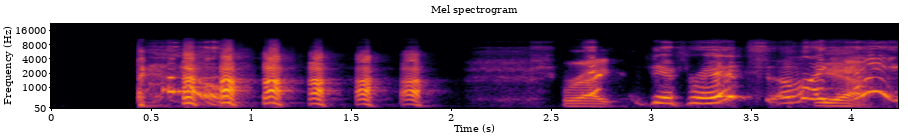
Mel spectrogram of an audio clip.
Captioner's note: laughing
